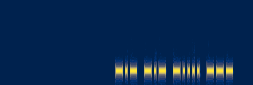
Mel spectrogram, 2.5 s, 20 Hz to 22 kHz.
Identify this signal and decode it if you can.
Morse code, heard as a keyed tone, about 53 wpm, 700 Hz. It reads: KK6O
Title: USA Call Signs - 4 Characters - 3x Character Spacing - 50wpm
